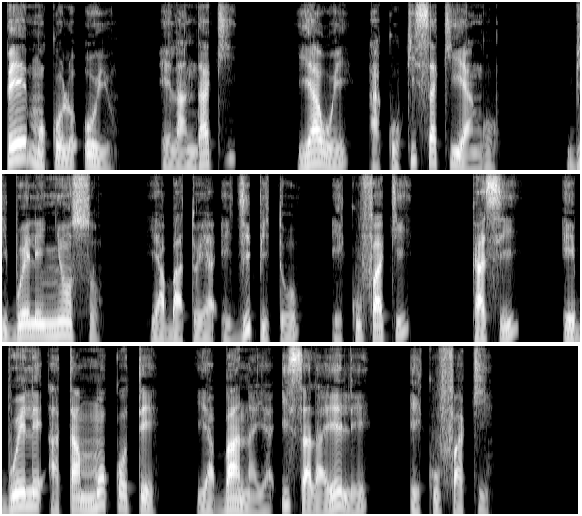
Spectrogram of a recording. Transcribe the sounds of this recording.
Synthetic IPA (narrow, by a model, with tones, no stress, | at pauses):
pe˦mo˨ko˨lo˨ʔo˦jo˨ | e˨la˨nda˦ki˦ | ja˦we˦ | a˨ko˨ki˦sa˦ki˦ja˨ŋɡo˦ | bi˨bwe˦le˦ɲɔ̃˦nsɔ˨ | ja˨ba˨to˨ja˨ʔe˨d͡ʒi˦pi˨to˨ | e˨ku˦fa˦ki˦ | ka˨si˨ | e˨bwe˦le˦ʔa˨ta˦mɔ˦kɔ˦tɛ˦ | ja˨ba˦na˨ja˨ʔi˦sa˨la˨e˦le˨ | e˨ku˦fa˦ki˦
